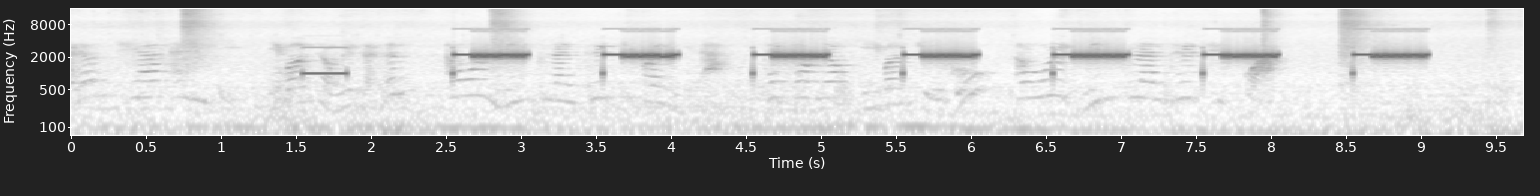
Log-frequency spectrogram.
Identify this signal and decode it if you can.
Radio time signal (CHU, Canada), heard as beeps and data bursts, one a second, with the noise inside a bus.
